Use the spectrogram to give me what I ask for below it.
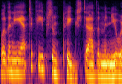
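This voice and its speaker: With vocal fry, a woman talks at a moderate pace. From Gloucestershire, England. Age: 80s+. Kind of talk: interview answer. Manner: gentle yet authoritative.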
